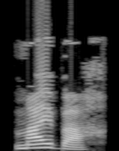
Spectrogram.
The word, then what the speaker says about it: Maybach: Maybach. Bach. Maybach. Huh. Yeah, a Maybach is a very expensive car that I feel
